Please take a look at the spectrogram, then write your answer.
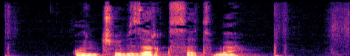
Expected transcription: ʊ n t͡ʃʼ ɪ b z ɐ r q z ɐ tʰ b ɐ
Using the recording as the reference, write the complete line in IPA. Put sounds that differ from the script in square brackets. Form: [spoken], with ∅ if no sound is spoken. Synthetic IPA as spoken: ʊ n t͡ʃʼ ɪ b z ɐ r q [s] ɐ tʰ b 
